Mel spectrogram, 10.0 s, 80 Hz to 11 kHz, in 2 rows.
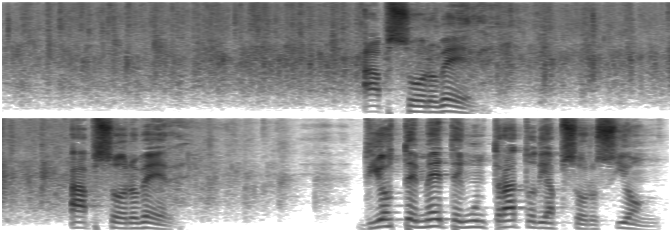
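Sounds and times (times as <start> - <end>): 
congregation applauding at a Spanish-language Christian church service: 0.0 - 7.6
speech: 2.8 - 3.8, 5.5 - 6.4, 7.7 - 9.9.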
